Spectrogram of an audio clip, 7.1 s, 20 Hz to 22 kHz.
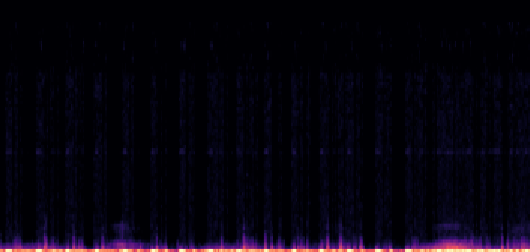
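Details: Very rapid, steady heartbeat around 200 BPM with heavy breathing during recovery from exercise: post-exercise tachycardia.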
